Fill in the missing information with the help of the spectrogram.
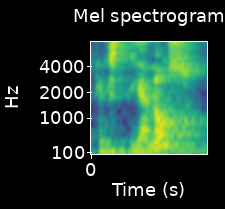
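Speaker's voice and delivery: cristianos stressed on the last syllable, cristia-NÓS; stress on final O. Shown as a demonstration. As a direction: land slowly on the final O of cristianos. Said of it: "con acento en la O".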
